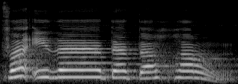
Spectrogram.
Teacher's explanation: മേലെ മുൻപല്ലിൻ്റെ അറ്റം താഴെ ചുണ്ടിൻ്റെ ഉൾവശത്ത് നനഞ്ഞ ഭാഗത്ത് വെച്ചിട്ട് ഉച്ചരിക്കുക. ദാലിൻ്റെ കൂടെ അലിഫ് മദ് വന്നു, 2 കൗണ്ട് നീട്ടിക്കൊടുക്കുക.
